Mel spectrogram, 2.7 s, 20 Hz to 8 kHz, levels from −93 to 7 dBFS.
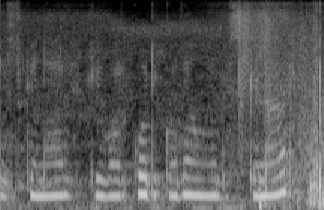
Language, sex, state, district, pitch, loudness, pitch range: Chakma, female, Tripura, Unakoti, 230 Hz, -23 LUFS, 225-240 Hz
